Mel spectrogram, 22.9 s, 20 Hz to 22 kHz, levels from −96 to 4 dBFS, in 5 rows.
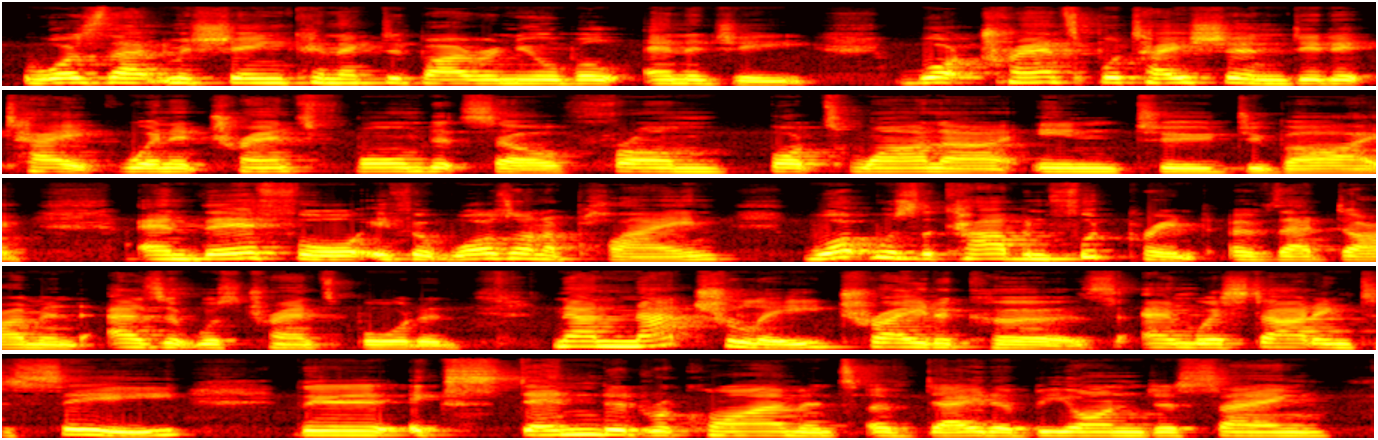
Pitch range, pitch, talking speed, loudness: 165-205 Hz, 180 Hz, 150 wpm, -18 LUFS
